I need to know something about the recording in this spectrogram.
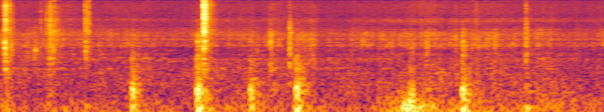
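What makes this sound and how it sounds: Both hands type quickly with their fingertips on the plastic keys of a full-size black plastic computer keyboard. Irregular, short, dull key thumps and soft clicks sound over a low background rumble, with a heavier cluster of presses near the middle.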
